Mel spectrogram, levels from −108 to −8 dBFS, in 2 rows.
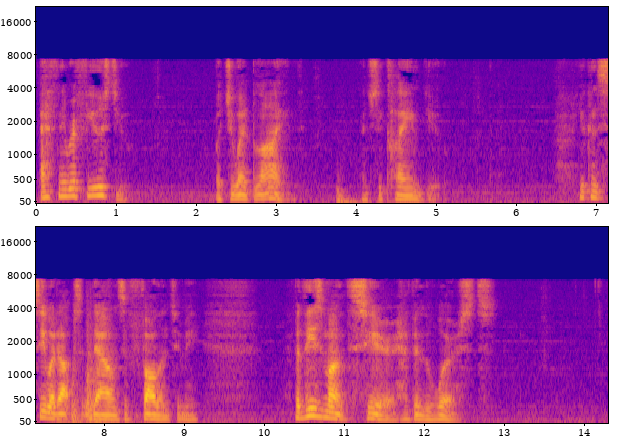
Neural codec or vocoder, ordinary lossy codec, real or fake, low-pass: none; MP3, 48 kbps; real; 7.2 kHz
